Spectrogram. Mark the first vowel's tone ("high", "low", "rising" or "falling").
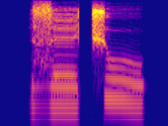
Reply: low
